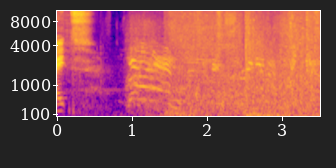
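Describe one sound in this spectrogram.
A rocket launcher fires with a loud whoosh.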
